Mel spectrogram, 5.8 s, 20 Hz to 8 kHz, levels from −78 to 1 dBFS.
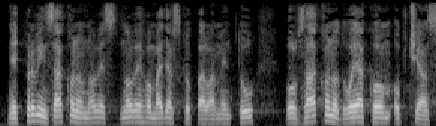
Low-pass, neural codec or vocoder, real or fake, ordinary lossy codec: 7.2 kHz; none; real; none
